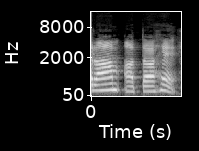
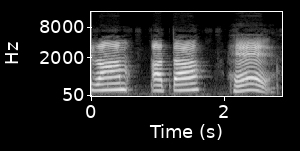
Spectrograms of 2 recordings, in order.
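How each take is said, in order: First: Said in the usual way. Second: Ram आता है drawn out, है set apart after a pause; stress on है. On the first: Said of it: "Ram आराम से बोल दे". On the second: Shown as a demonstration. Teacher demonstrates sentence stress to students, stress on है. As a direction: pause before है and lean on it. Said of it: "है पे ज़्यादा प्रयोग कर लिया बल का".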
